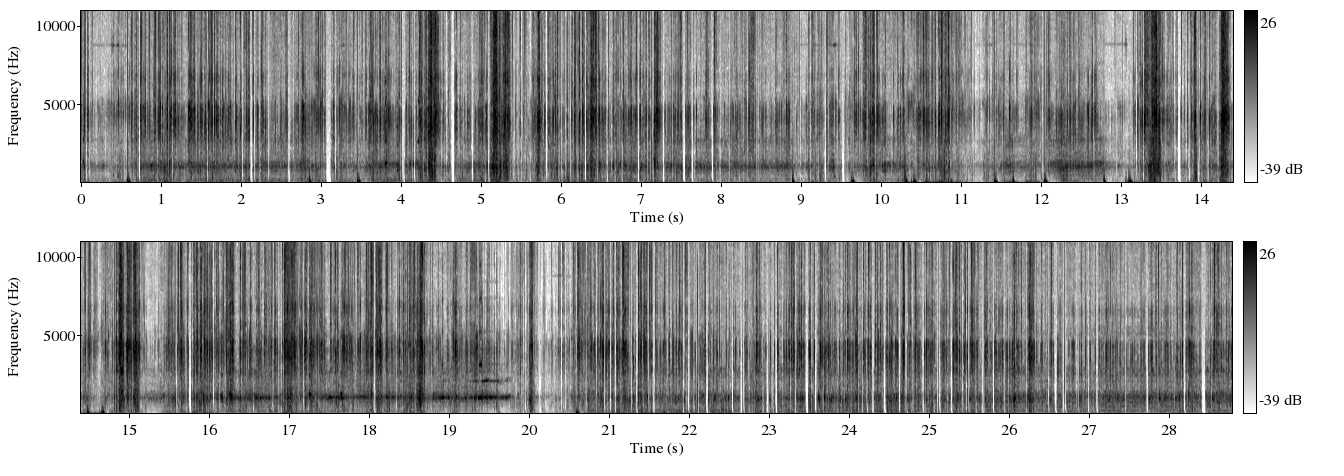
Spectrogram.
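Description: A vehicle coming down a rough dirt trail: a steady running drone under frequent sharp knocks and rattles as it jolts over rocks and ruts.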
